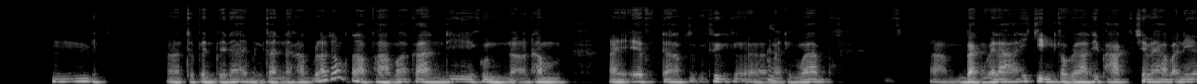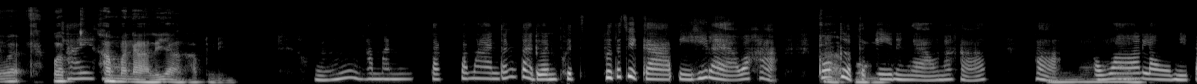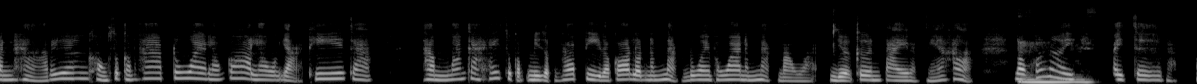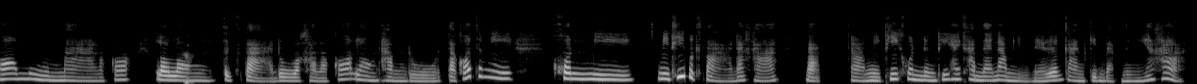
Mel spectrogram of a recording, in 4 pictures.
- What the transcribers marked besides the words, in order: tapping; other noise; "ครับ" said as "ฮับ"; "ว่า" said as "ว่าบ"
- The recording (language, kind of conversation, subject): Thai, advice, คุณมีวิธีจัดการกับการกินไม่เป็นเวลาและการกินจุบจิบตลอดวันอย่างไร?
